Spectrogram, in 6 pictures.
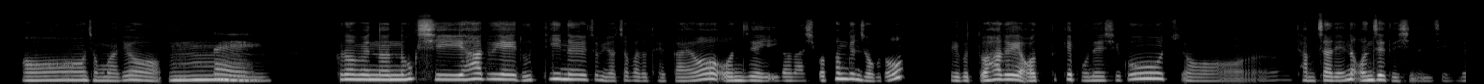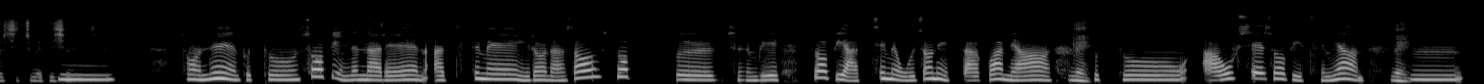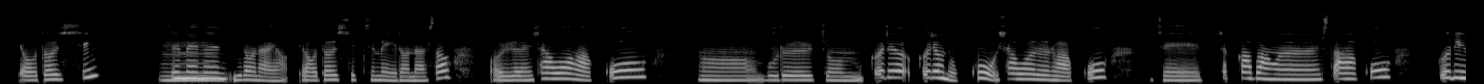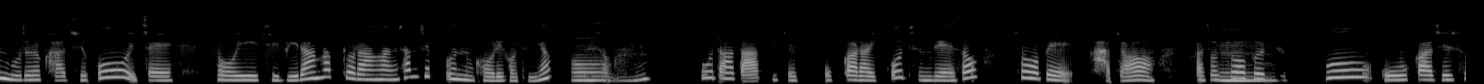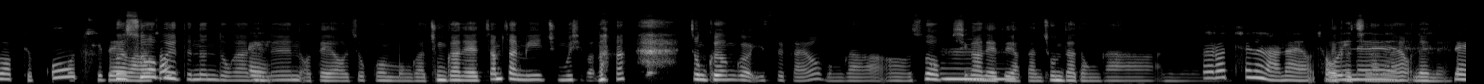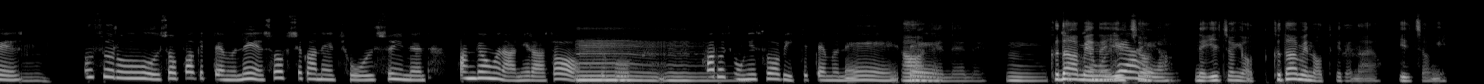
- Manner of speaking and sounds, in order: other background noise; laughing while speaking: "주무시거나"; tapping
- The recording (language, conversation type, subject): Korean, advice, 아침에 일어나기 힘들어 중요한 일정을 자주 놓치는데 어떻게 하면 좋을까요?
